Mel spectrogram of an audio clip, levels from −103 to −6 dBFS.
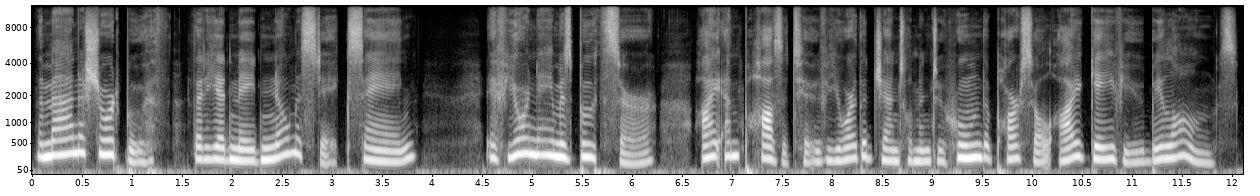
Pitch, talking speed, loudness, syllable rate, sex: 210 Hz, 160 wpm, -16 LUFS, 4.2 syllables/s, female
